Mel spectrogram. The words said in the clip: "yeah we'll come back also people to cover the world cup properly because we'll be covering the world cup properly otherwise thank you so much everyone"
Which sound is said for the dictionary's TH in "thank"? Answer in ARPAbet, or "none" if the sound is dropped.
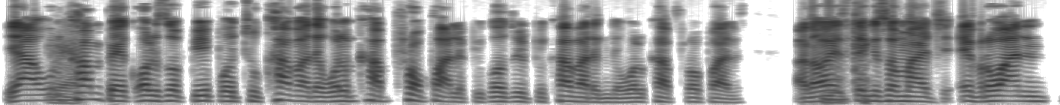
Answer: T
